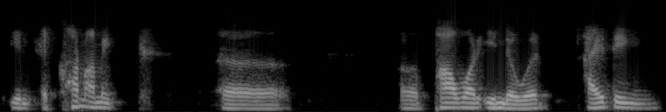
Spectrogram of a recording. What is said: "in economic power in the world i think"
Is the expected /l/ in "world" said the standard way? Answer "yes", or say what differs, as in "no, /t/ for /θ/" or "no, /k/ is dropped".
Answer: no, /l/ is dropped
